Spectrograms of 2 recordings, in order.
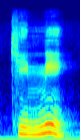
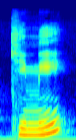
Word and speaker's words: Koine: of Bible was written in modern Greek we pronounce it as kini but in my previous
